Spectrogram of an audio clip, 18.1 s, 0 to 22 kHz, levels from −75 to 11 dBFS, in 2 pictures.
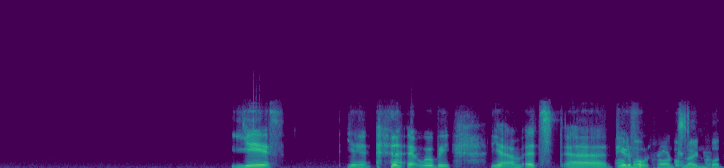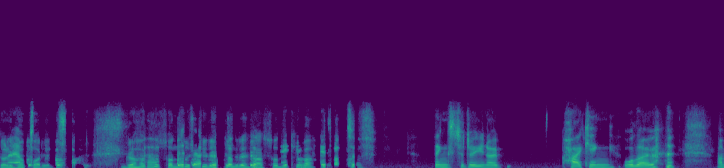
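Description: Speech runs through a call path, and in two stretches, 8.1 to 10.12 s and 10.99 to 13.57 s, it dips deeply, by as much as about 40 dB, and breaks into pieces totalling roughly one and a half and two seconds. This is speech suppressed in double talk, likely from an echo canceller that could not tell the near talker from the far side and turned both down. Unlike packet-loss dropouts, the gaps cluster only where both sides overlap. Inside those stretches an echo leak appears as a delayed copy of the speech, arriving about 0.42 to 0.43 s after the original, at 8.42 to 8.91 s (about 10 dB below the speech), 9.4 to 10.21 s, 11.27 to 11.46 s and 11.98 to 12.36 s (each about 5 dB below), and a brief trace at 13.4 s (about 20 dB below). Room reverberation would give a smooth tail; this is a distinct, late repeat in scraps, which points to a loudspeaker echo that the far end's canceller failed to remove.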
